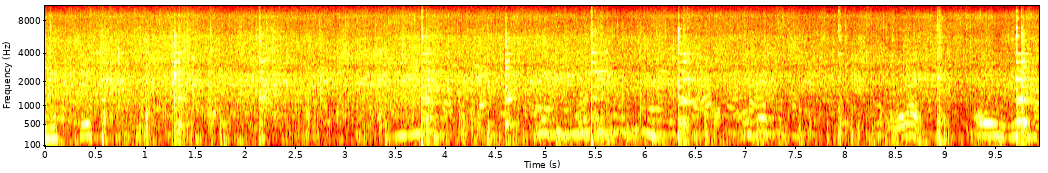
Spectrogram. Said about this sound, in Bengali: আলু তুলে দিয়ে একটু নেড়ে নিতে হবে ভালোভাবে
